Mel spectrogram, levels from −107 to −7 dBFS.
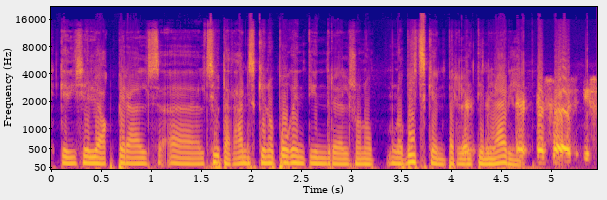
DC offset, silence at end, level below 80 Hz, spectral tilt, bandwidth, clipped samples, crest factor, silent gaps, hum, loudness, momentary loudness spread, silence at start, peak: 0.2%; 0 s; -38 dBFS; -5 dB/octave; 19 kHz; under 0.1%; 10 dB; none; none; -22 LUFS; 5 LU; 0 s; -10 dBFS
